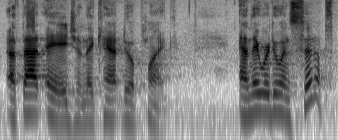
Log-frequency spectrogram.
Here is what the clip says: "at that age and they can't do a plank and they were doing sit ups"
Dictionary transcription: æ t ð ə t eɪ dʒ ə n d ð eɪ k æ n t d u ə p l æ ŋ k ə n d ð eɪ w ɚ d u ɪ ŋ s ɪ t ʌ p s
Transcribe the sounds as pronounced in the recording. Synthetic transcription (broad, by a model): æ t ð ə t eɪ dʒ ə n ð eɪ k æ n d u ə p l æ ŋ k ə n ð eɪ w ɚ d u ɪ ŋ s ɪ t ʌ p s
